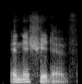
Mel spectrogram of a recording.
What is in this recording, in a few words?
"initiative", American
